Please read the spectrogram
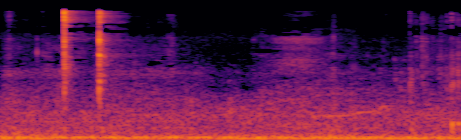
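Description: A training clicker pressed and released: two sharp clicks about a fifth of a second apart, the marker that reinforces a fox for entering its shift box.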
